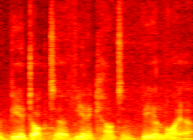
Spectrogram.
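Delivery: ordinary delivery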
